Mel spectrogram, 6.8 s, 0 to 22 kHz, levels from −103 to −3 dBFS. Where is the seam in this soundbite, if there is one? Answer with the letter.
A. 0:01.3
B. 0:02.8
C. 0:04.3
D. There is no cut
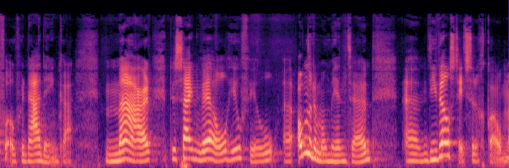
A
